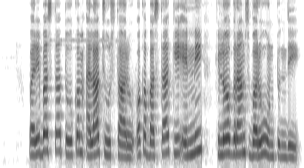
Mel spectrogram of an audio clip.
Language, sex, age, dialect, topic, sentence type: Telugu, female, 18-24, Utterandhra, agriculture, question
